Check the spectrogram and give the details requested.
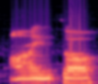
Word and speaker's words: Einsof: Einsof, not Heinz, not Ein, like Einsof. Just have to correct, because I know it's a tongue twister for those that are not necessarily used to that pronunciation.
